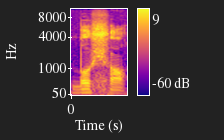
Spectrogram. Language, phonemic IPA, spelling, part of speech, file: French, /bo.ʃɑ̃/, Beauchamp, proper noun, Fr-Beauchamp.ogg
- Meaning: 1. a habitational surname, Beauchamp, from locations 2. the name of several places in France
